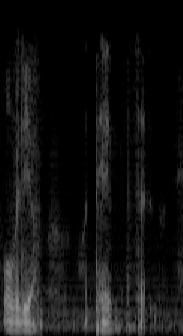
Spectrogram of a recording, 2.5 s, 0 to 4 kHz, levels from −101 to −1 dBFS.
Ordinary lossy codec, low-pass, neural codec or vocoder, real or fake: MP3, 32 kbps; 3.6 kHz; codec, 16 kHz, 4 kbps, X-Codec, WavLM features, trained on Multilingual LibriSpeech; fake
